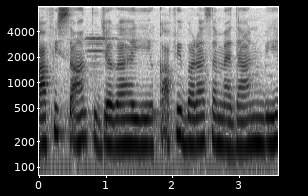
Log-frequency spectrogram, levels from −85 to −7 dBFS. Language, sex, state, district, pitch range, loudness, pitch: Hindi, female, Chhattisgarh, Kabirdham, 185-205 Hz, -14 LUFS, 195 Hz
